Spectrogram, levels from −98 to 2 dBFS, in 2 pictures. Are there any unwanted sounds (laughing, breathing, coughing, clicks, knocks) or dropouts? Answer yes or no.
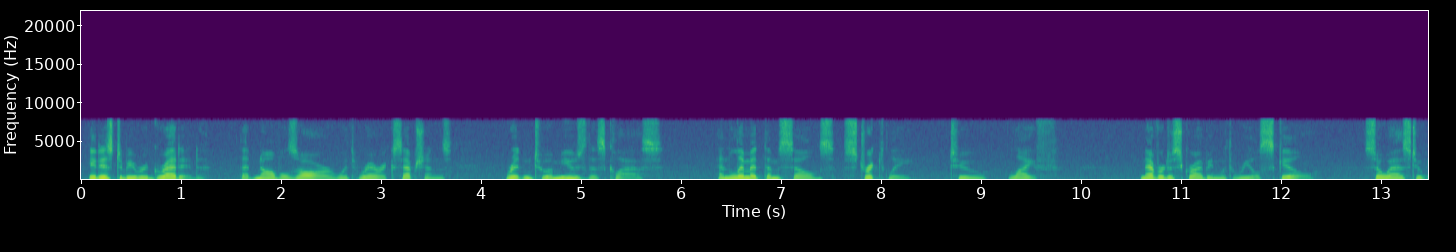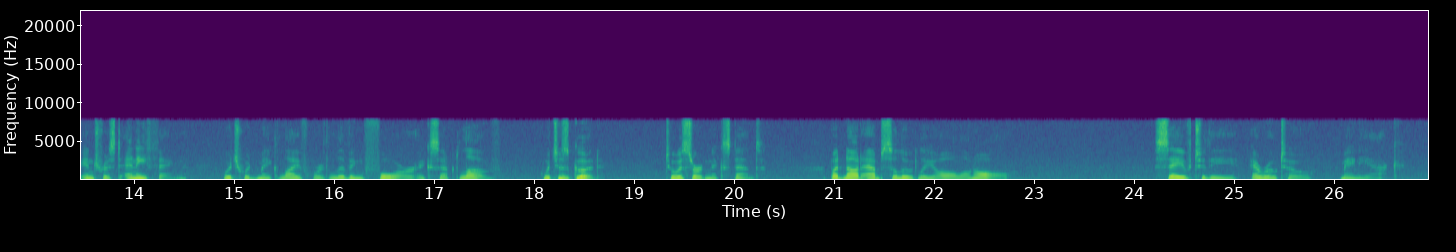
no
